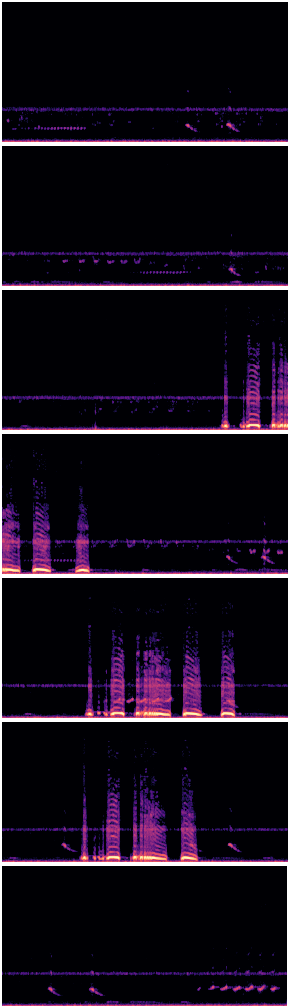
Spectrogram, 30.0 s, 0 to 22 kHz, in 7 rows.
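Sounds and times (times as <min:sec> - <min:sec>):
dove cooing: 0:11.9 - 0:14.2, 0:18.5 - 0:20.7, 0:22.7 - 0:24.4.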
